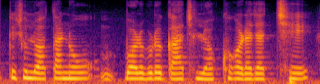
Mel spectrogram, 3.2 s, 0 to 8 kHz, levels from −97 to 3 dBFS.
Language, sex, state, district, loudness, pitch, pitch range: Bengali, female, West Bengal, Cooch Behar, -14 LUFS, 205 Hz, 195-210 Hz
